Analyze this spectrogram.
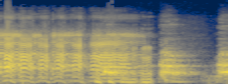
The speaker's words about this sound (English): that was a big enough laugh to make the dog bark.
